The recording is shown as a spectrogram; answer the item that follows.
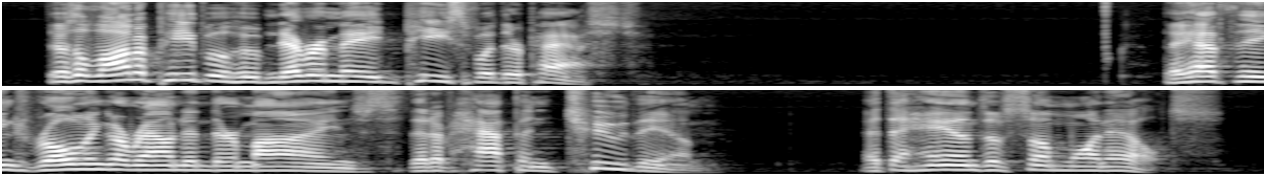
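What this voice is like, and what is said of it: American Southern accent. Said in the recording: “my accent is going to sound like I'm from the South ... my little accent from the South”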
